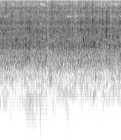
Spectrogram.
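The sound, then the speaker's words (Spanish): Steady rushing water from a river in the Los Gigantes water reserve: a continuous, even hiss with no clear breaks or separate splashes, and no talk. “Este es el sonido del río Yuspe. En la reserva hídrica Los Gigantes. Hermoso río del que toman agua miles de personas.”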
